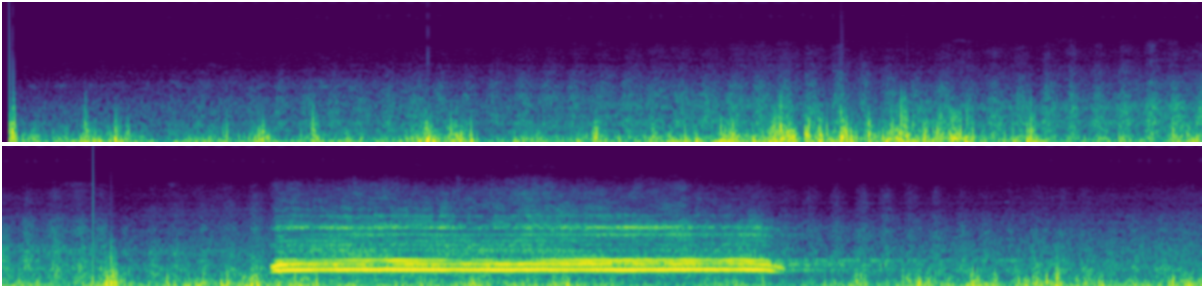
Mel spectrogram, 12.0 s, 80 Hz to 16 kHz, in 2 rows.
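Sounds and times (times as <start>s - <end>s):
steam train rumble: 0.0s - 12.0s
steam train puffing: 0.7s - 12.0s.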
